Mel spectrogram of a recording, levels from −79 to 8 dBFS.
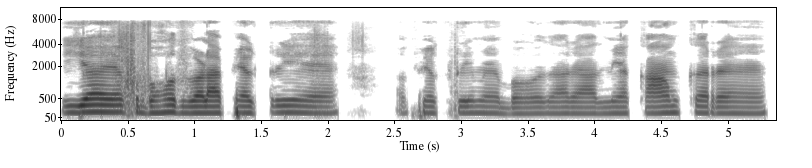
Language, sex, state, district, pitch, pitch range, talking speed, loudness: Hindi, male, Jharkhand, Palamu, 145 Hz, 140-150 Hz, 170 wpm, -21 LUFS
